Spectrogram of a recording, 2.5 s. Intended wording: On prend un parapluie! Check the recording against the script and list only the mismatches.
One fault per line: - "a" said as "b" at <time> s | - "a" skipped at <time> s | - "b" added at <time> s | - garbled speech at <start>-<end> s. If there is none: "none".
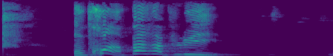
none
